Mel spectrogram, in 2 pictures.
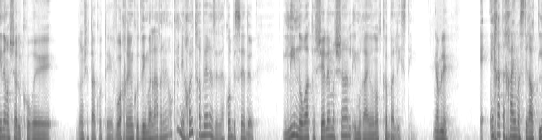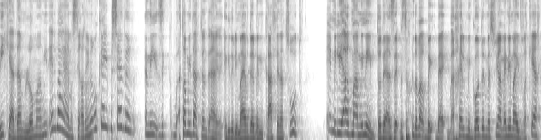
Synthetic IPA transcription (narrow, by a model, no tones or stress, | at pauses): ilemaʃalkʰo̞ʁe̞ | odʁimʃeat̪ako̞te̞vuaχeʁimkotvimalavaniomeo̞kejanijaχolit̪χabe̞ʁelzezeako̞lbese̞de̞ʁ | lino̞ʁakaʃe̞le̞maʃalḭmʁaːjo̞no̞tkʰabalistim | ɡamli | eχataχajimastiʁaot̪likiadamlo̞maːminʔenbeajaimast̪iʁaotanioeokejbesede̞ʁanizeat̪olmidakt̪odajaɡid̪ulimaevd̪elbe̞nkatle̞nat͡sut̪ | emiljaʁd̪maːminimt̪ood̪eazebesofoʃd̪avaʁbebebeaχe̞lmiɡo̞d̪e̞lmesujame̞nlimait̪vake̞aχ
